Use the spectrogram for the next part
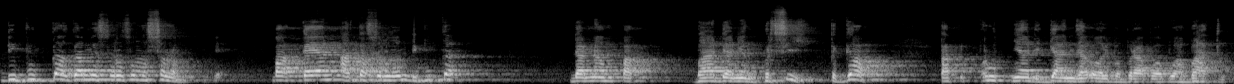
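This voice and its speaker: A man preaching in a high yet mellow voice, telling the story with dramatic pacing. Each phrase is punctuated by a small "ya". A long, heavy reverb rings through the hall. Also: normal speed. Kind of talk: storytelling sermon.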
